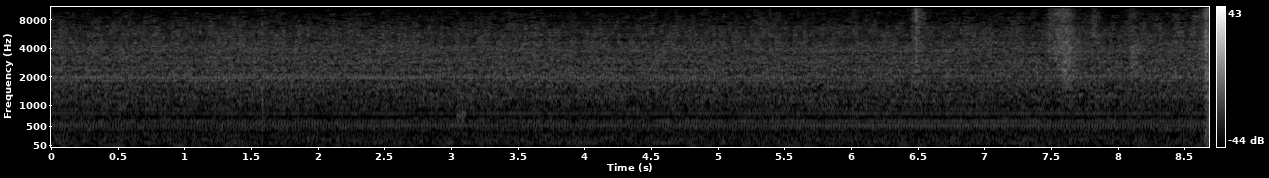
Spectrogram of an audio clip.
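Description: Car engine idling as the car creeps slowly forward, a steady low rumble under an even hiss.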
